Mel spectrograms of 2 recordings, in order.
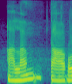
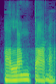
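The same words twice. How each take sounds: First: "তার" said slowly as "taa-ro", rounded ending; slow, measured "তার" ending in rounded "ro"; correct Quranic pronunciation. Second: "তারা" with a plain open "ra" ending; mistaken pronunciation. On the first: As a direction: round the final vowel of "তার" into a heavy "ro". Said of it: "এভাবে উচ্চারণ হবে". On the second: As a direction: end "তারা" on an open aa, not a rounded o. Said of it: "এখানে তারা হবে না". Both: Shown as a demonstration.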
